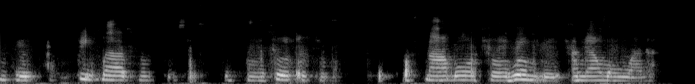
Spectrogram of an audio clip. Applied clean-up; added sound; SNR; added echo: neural mask model Resemble Enhance denoiser.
